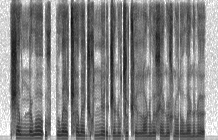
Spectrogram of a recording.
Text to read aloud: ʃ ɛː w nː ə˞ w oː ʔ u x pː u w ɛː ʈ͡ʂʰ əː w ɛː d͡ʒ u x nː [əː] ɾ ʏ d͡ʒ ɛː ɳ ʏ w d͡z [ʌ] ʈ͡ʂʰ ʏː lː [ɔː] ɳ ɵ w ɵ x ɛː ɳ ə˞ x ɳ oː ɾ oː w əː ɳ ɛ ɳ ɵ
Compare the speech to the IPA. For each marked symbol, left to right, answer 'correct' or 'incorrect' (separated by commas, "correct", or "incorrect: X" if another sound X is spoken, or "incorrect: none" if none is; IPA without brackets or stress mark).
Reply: incorrect: ʏː, incorrect: ə˞, correct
